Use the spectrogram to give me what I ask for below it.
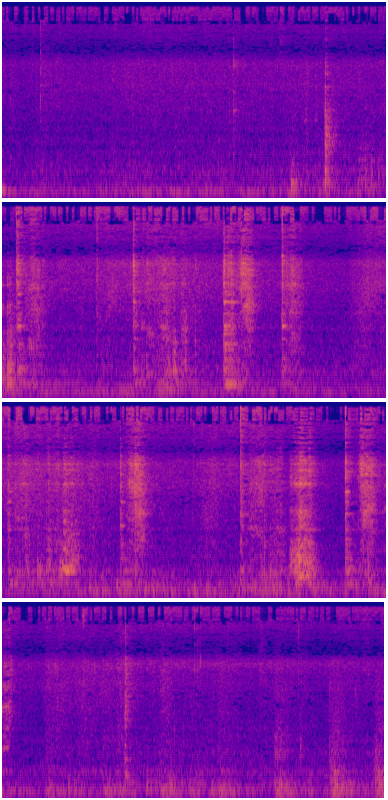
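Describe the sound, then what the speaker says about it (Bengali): Potatoes stirred and fried in a pan for jhinge dalna, a ridge gourd curry, with a soft continuous sizzle under repeated scraping and clacking strokes of a spatula, close and moderately loud. "তো এখানে আমি আলুগুলো দিয়ে আবার ভালো মতো কষিয়ে নেব।"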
